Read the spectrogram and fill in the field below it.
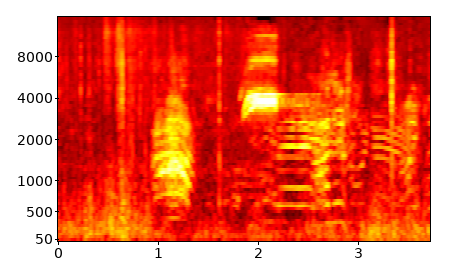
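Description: Young men shout across an open field outdoors.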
